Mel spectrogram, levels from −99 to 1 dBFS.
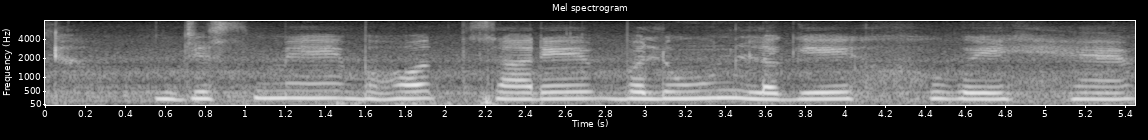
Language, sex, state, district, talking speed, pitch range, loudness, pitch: Hindi, female, Madhya Pradesh, Katni, 75 wpm, 225-245 Hz, -16 LUFS, 235 Hz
